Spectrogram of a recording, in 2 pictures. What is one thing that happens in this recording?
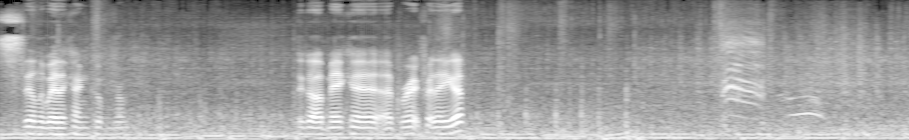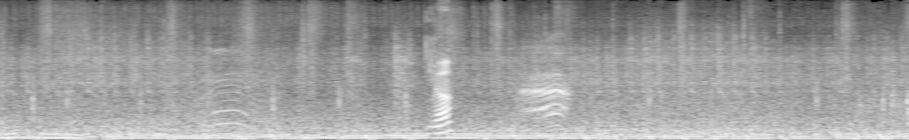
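A chainsaw idles with a low, steady rumble.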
